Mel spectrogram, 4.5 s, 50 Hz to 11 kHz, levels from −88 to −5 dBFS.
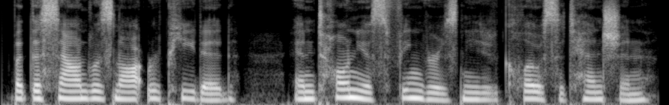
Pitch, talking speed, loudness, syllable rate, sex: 180 Hz, 160 wpm, -18 LUFS, 5.2 syllables/s, female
